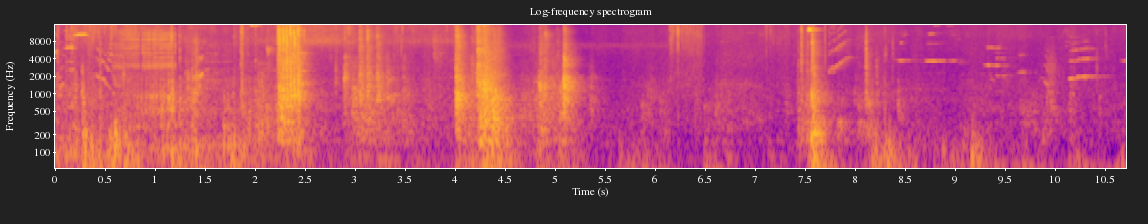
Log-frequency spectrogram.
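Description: A glass-paned entrance door being opened and shut: clicks and clatter from its handle and latch, and several sharp knocks and thumps, the loudest about two and four seconds in.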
